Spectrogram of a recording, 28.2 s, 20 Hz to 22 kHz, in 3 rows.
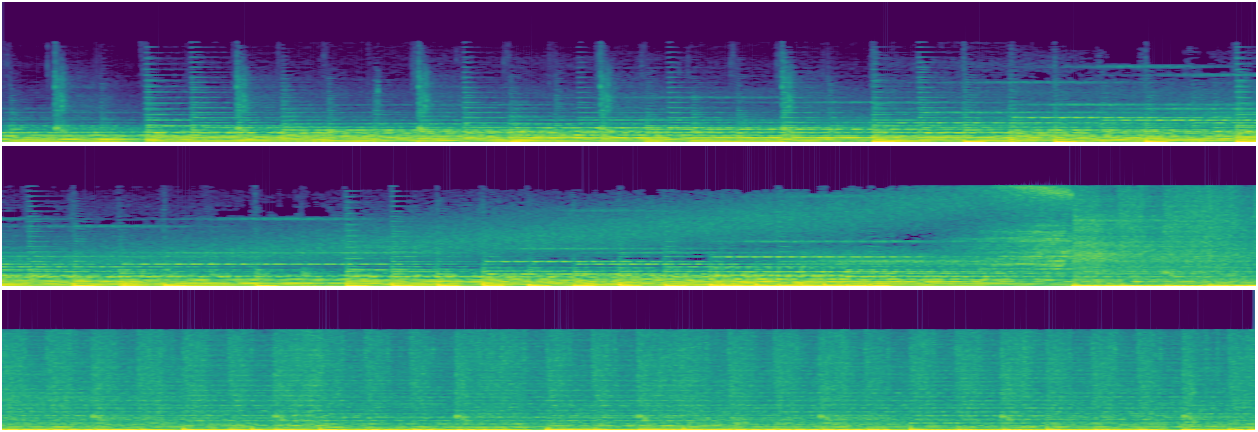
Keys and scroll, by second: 18.3 ctrl+-, 18.5 ctrl+-, 18.7 ctrl+-, 23.2 ctrl+-, 27.0 ctrl+-, 27.1 ctrl+-, 27.5 ctrl+0, 27.6 ctrl+-.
